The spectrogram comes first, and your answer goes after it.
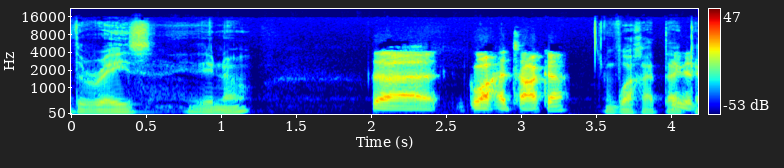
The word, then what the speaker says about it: Oaxaca: The Oaxaca.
